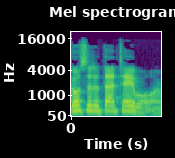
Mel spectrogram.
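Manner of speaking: gruff made-up voice. Acting out what Luke told her: Luke's gruff order, retold. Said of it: "very gruffly told her".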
